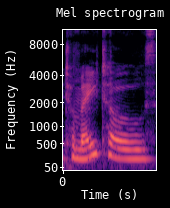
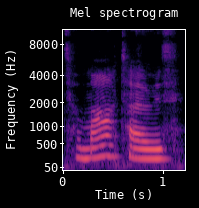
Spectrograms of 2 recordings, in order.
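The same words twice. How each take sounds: First: It is said with an American accent. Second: It is said with an English accent.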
